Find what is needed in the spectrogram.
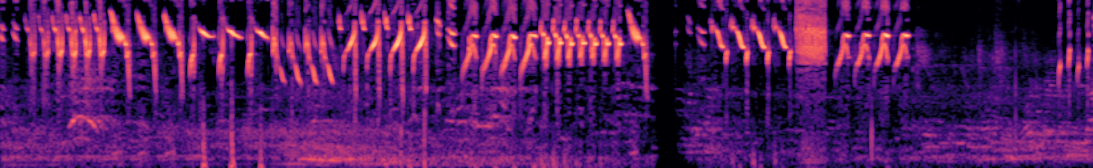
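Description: Caged goldfinch singing a fast, continuous song of rapid high sweeping notes and trills, with a brief pause a little past six seconds and a short harsh buzzy note near eight seconds. The song stops about a second before the end.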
